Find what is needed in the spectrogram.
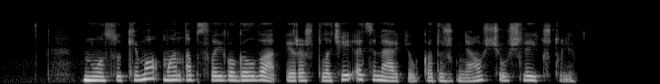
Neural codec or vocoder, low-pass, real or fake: none; 7.2 kHz; real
